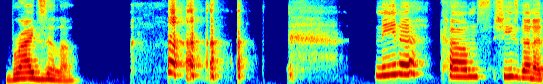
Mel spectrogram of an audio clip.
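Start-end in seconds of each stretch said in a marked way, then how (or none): 2.1-2.7 giggle. Real, not acted. Laughs at her own joke.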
